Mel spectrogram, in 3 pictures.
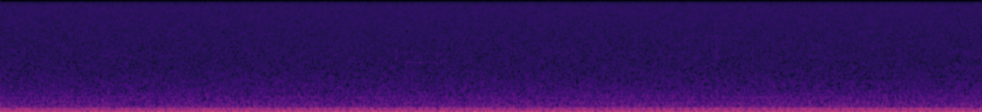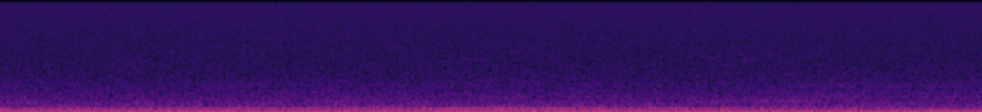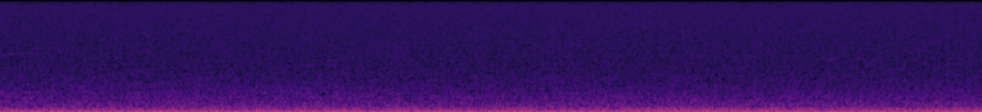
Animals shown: forest ambience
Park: Hubbard Brook Experimental Forest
